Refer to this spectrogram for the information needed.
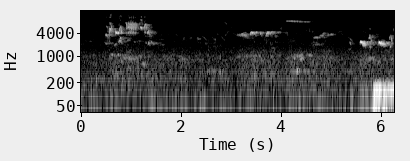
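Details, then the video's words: April birdsong with scattered bright chirps and a thin high whistle, separated by quiet gaps. Brief low thumps come near the end. "Апрель: птицы потихоньку распеваются"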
